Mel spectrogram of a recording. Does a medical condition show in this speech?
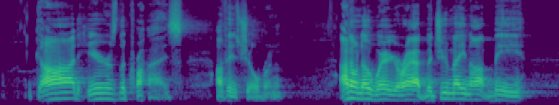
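No.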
